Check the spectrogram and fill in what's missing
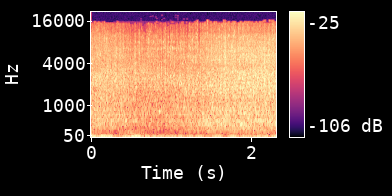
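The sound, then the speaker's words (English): A rain stick, turned slowly in the hands of conductor Leslie Dunner during a jazz ensemble practice, gives a steady, even hiss of tiny pattering beads, a soft shower-like rush that holds at a constant level without breaks or pauses. “Right now, he's slowly turning the rain stick around in his hands.”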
